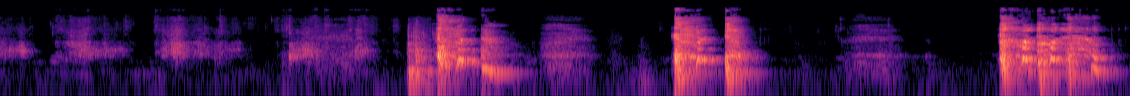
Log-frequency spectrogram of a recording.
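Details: Adult woman, a smoker, real unacted morning coughing fits while slowly brushing her hair: repeated deep, harsh coughs with soft throat sounds between; smoker's cough.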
